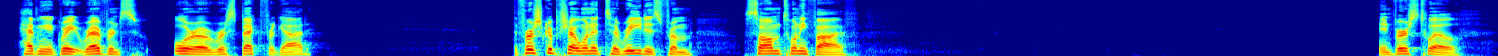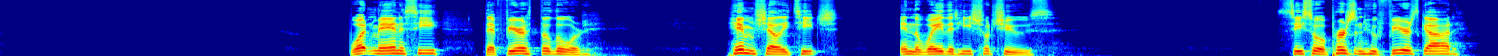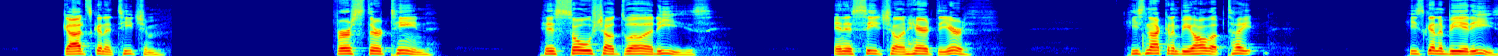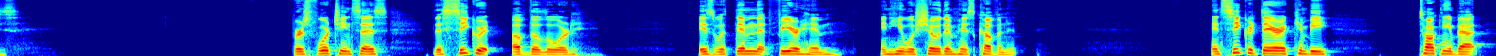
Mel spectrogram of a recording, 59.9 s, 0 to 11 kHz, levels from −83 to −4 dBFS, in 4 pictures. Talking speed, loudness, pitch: 110 wpm, -18 LUFS, 135 Hz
